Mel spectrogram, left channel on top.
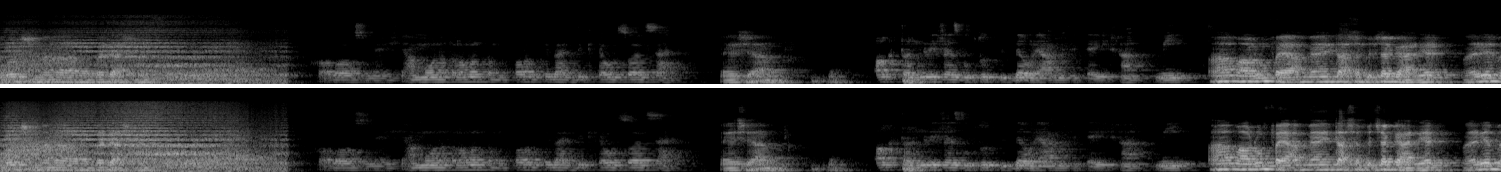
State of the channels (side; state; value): both; normal; correlation 0.41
